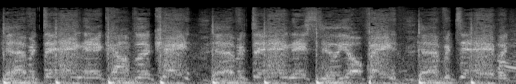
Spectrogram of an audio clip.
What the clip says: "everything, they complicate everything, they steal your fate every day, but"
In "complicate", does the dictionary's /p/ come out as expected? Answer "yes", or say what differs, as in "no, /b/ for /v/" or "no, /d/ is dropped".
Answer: yes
